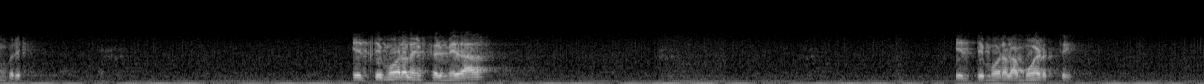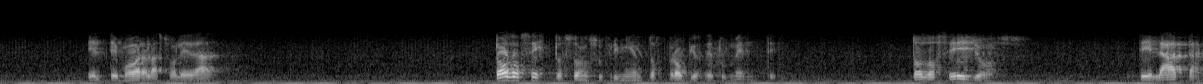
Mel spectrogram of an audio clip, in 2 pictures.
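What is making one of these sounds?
A man speaks slowly into a microphone outdoors, with long pauses between phrases.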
